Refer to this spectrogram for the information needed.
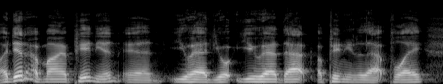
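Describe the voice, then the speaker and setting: The speaker has an American accent and an ordinary speaking voice, talking at a moderate pace with ordinary pitch variation. The recording is very clean, with a silent background. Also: man. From southern Oregon, US. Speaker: basketball podcaster. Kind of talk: podcast interview.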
